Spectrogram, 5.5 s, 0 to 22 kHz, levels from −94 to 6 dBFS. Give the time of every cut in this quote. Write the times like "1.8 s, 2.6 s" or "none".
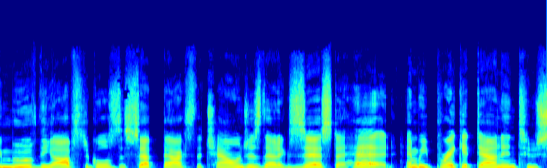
4.0 s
